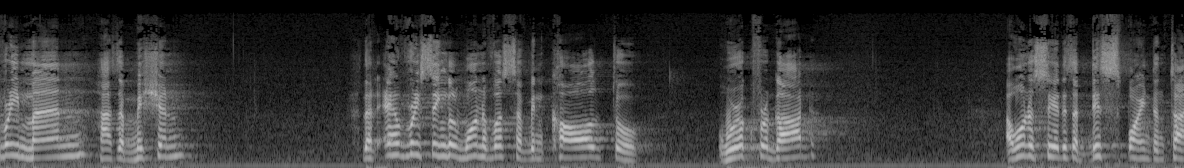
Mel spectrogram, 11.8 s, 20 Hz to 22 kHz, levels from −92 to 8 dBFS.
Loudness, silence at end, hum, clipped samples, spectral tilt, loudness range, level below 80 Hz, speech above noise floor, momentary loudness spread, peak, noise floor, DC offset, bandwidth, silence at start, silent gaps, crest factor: -22 LUFS; 0 s; none; under 0.1%; -2.5 dB/octave; 4 LU; -54 dBFS; 31 dB; 8 LU; -6 dBFS; -53 dBFS; under 0.1%; 16.5 kHz; 0 s; none; 18 dB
